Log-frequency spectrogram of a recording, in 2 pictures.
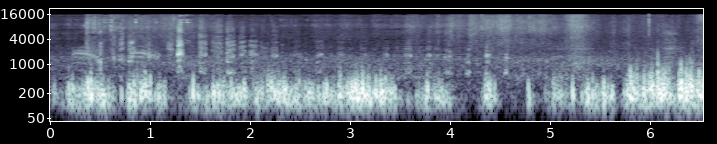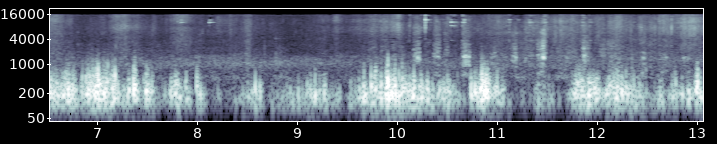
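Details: Two English Springer Spaniels, one four years old and one 21 months old, out on their morning walk: low, breathy panting and sniffing bursts come in long rhythmic stretches broken by brief pauses, close to the recorder.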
